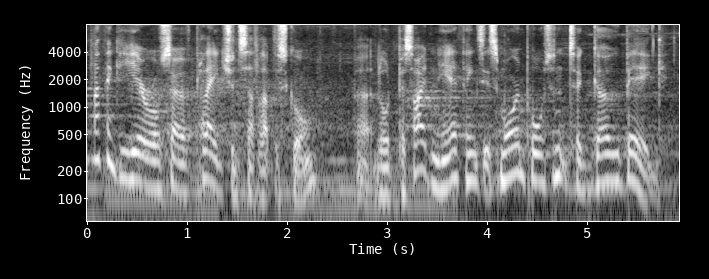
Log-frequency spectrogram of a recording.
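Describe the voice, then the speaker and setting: An actor playing a self-assured, coolly vengeful young god in a video game, casually superior in manner. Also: male voice, fairly high pitch, expressive, a little fast, gravelly. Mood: coolly scheming. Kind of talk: scripted video game character acting. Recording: long reverb, loud music behind.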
